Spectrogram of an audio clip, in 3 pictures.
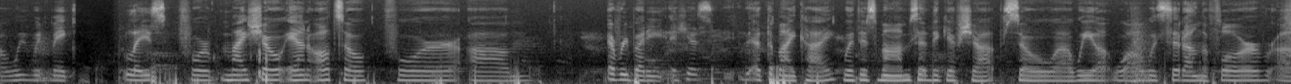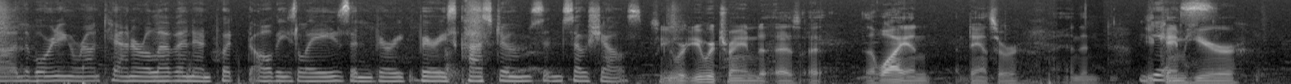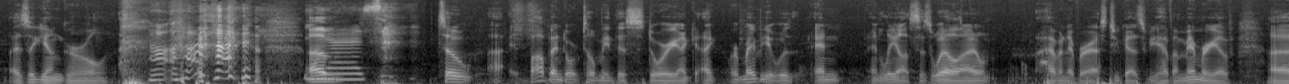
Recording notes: we recorded this episode from The Hukilau in Fort Lauderdale, Florida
